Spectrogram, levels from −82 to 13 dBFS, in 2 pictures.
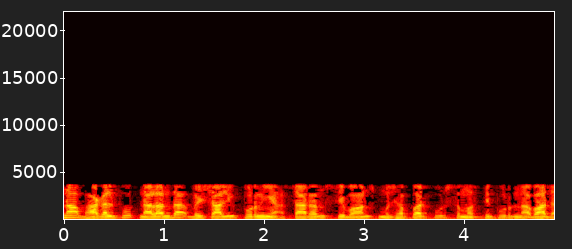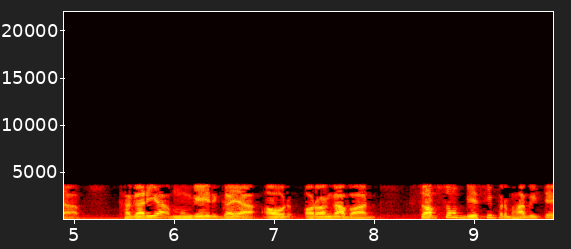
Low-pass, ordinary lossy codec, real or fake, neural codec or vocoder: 3.6 kHz; none; real; none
